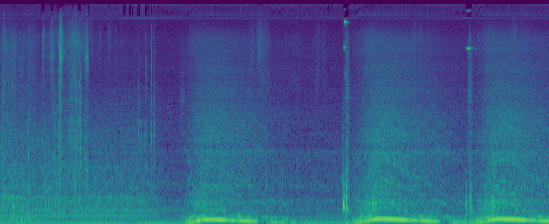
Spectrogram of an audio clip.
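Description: Engine pulls in uneven surges on each throttle blip, the low rumble breaking up and stumbling rather than climbing smoothly, suggesting a misfire under load. Cause suspected, not confirmed.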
